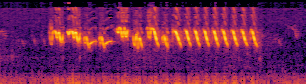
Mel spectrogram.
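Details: Yellow-fronted canary, called the Mozambique bird from Africa, singing as cage-bird training audio: high sweet twittering notes, then a fast even trill of about fourteen repeated chirps over roughly a second, clean background.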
